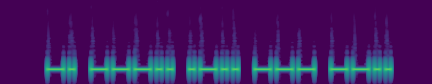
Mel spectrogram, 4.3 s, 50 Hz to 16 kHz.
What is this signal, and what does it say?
Morse code, heard as a keyed tone, about 26 wpm, 700 Hz. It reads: N8LOZ
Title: Speed Racing - USA 1x3 Call Signs 22wpm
